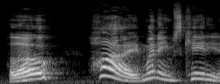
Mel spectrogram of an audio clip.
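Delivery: high, loud chirpy greeting; perky caller. Retold or imitated. Mimicking the warranty caller, high and chirpy. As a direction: chirp like a cheerful telemarketer.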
